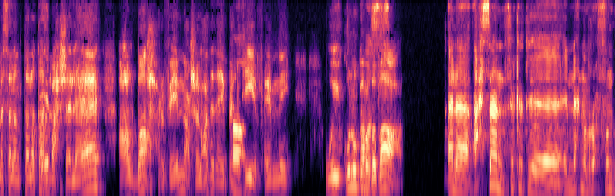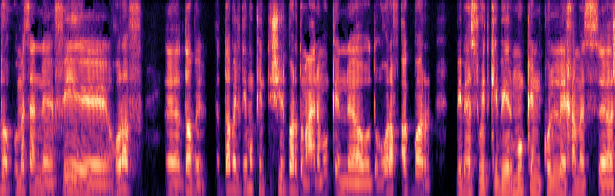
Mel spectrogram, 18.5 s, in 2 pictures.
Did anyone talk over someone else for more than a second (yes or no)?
no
